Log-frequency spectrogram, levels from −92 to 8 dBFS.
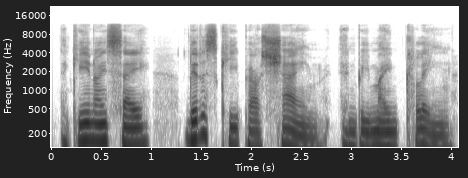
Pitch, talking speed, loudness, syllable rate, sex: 115 Hz, 175 wpm, -17 LUFS, 4.1 syllables/s, male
